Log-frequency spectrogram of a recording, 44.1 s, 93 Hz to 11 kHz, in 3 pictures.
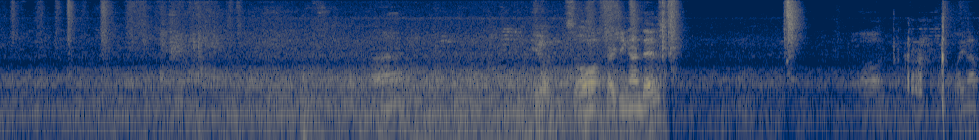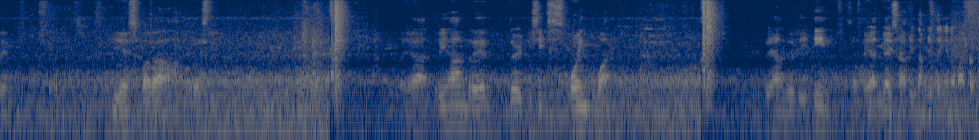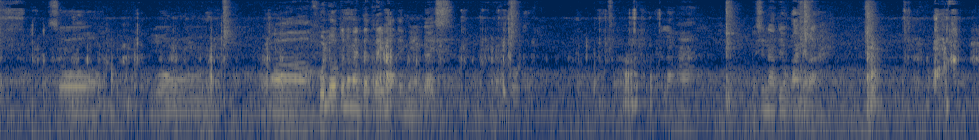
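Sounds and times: low background rumble: 0.0 - 44.0.

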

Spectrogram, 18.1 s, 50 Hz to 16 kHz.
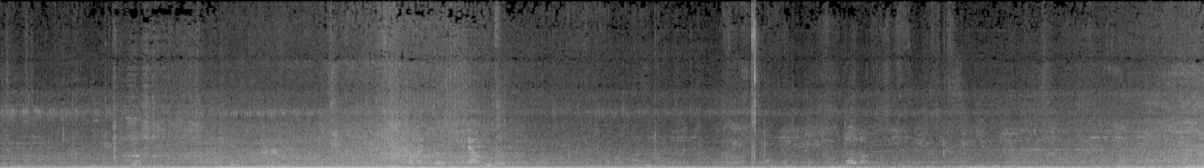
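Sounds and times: voices in background: 0.0 - 18.0
vehicle passing by: 1.7 - 9.0, 16.7 - 18.0.

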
